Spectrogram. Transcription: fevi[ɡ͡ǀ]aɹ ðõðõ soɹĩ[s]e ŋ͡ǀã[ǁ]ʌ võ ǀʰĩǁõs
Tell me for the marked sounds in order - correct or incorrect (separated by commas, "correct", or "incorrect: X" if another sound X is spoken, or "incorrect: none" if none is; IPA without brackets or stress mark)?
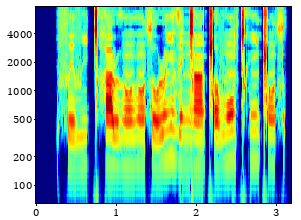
incorrect: ǀʰ, incorrect: z, correct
